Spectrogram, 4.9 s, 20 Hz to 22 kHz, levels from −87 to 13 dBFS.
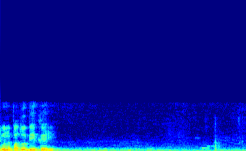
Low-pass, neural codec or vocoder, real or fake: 7.2 kHz; none; real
